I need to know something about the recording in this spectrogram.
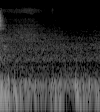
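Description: Low, uneven rumble of handling noise on a handheld microphone over a faint room hum.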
